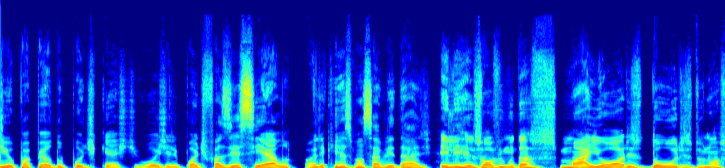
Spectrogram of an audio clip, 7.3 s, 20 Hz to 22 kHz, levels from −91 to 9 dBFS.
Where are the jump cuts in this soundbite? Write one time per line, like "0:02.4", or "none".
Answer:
0:04.4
